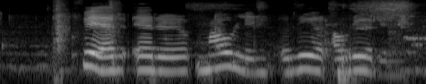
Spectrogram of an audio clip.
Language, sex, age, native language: Icelandic, female, 10, Icelandic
